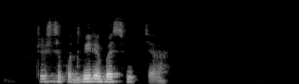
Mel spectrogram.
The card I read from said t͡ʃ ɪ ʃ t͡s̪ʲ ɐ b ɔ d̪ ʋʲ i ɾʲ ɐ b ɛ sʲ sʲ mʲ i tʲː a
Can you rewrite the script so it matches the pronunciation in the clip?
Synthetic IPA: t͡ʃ ɪ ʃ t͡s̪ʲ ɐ p ɔ d̪ ʋʲ i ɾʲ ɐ b ɛ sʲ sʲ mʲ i tʲː a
